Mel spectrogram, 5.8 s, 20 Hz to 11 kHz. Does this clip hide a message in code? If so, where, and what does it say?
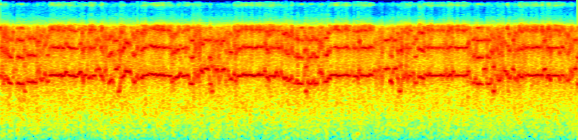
Yes: Emergency Alert System (SAME) tones from 1.1 to 5.1 s, heard as harsh buzzing bursts.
